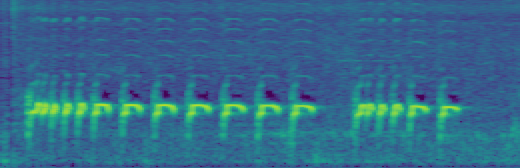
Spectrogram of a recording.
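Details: Local zebra dove in full voice, sung as daily training for other doves: a fast stutter of short notes into a long, even series of ringing notes, then a second shorter phrase of the same pattern.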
